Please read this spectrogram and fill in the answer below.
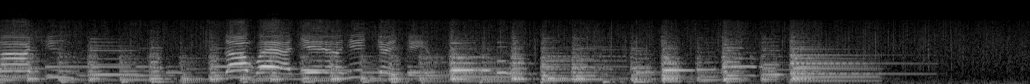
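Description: Old blues record playing on a turntable: the song's closing bars, ending on a held final chord about eight seconds in. The chord dies away into the record's faint surface hiss and crackle.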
